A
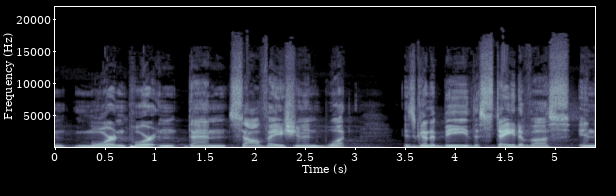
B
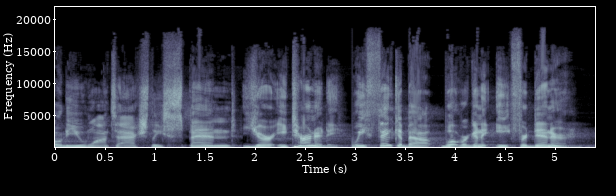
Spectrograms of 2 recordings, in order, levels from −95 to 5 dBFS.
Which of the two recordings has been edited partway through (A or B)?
B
